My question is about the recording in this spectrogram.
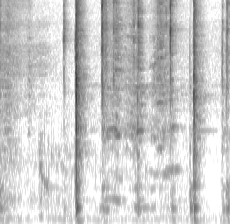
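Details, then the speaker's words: Original NES cartridge tray pushed down: sharp crisp plastic clicks as the metal pin pops over the end of the plastic guide; partway through fix of enlarging guide cavities with a rotary tool, still slightly clicky. "Still a little clicky. So it's still popping over the end there."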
